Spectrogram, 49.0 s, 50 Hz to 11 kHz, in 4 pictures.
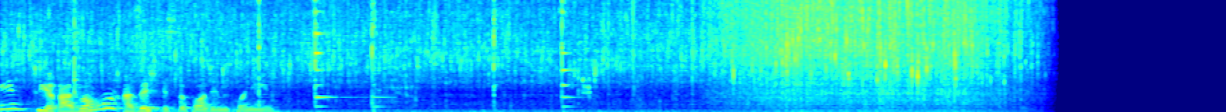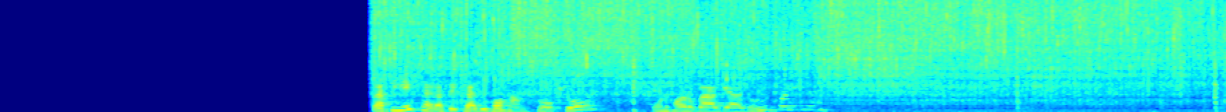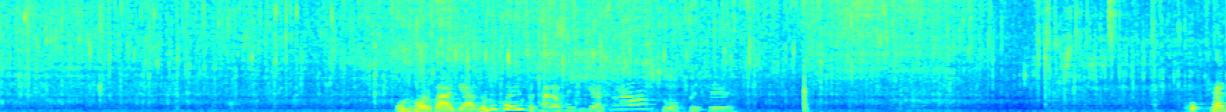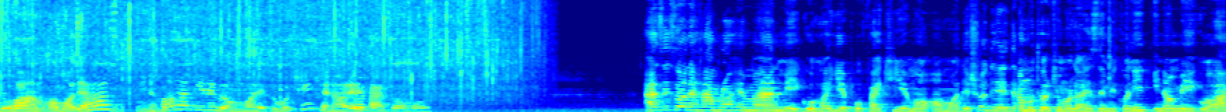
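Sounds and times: frying in hot oil: 0.0 - 10.6, 16.0 - 42.3
fork clinking on bowl: 3.1 - 4.2, 5.6 - 6.0.

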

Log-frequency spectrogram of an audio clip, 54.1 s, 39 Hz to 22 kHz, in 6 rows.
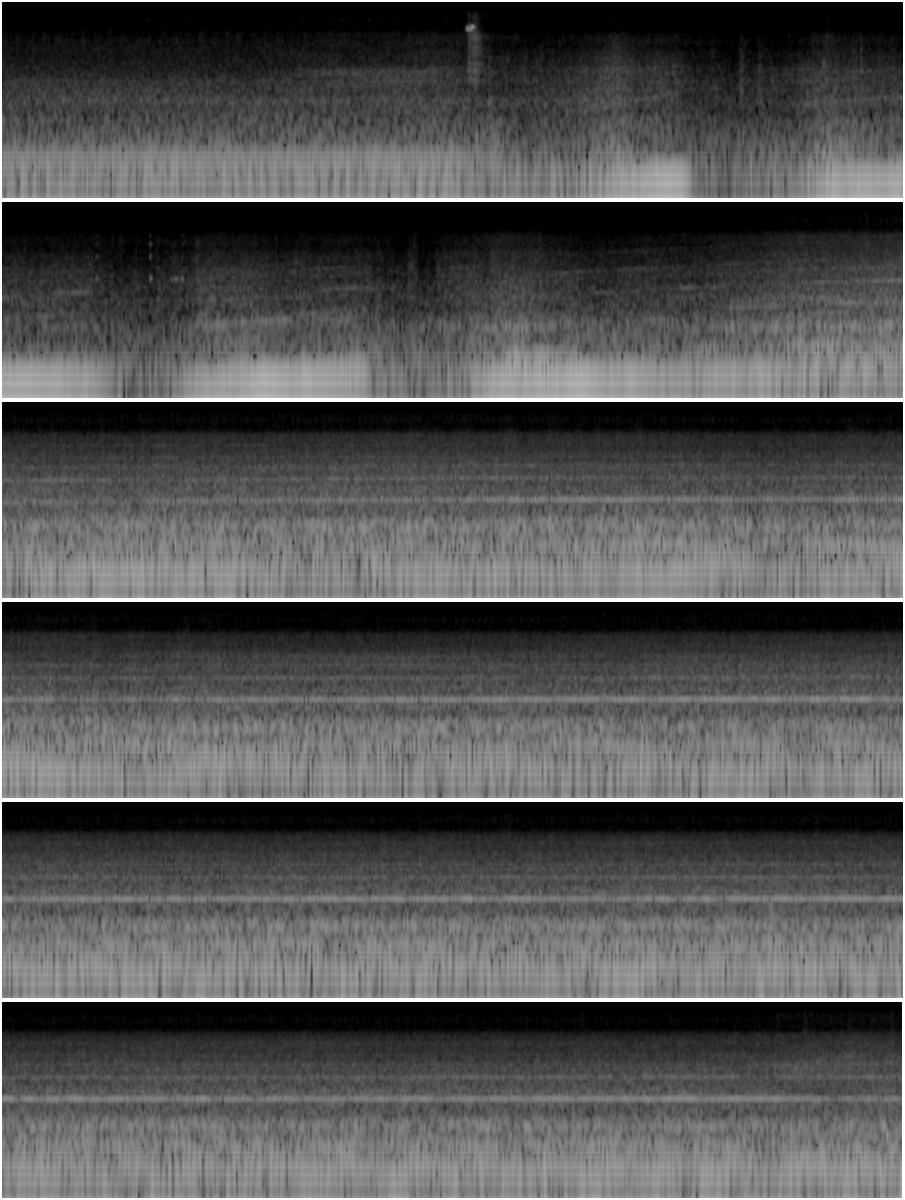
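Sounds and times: tractor diesel engine: 0.0 - 54.0
high whine: 2.0 - 5.6, 40.5 - 54.0.

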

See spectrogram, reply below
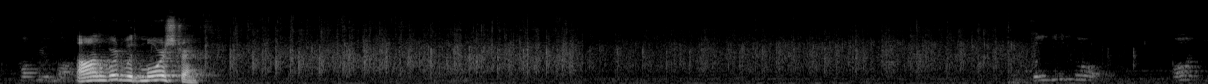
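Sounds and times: audience applauding faintly: 2.0 - 10.4.

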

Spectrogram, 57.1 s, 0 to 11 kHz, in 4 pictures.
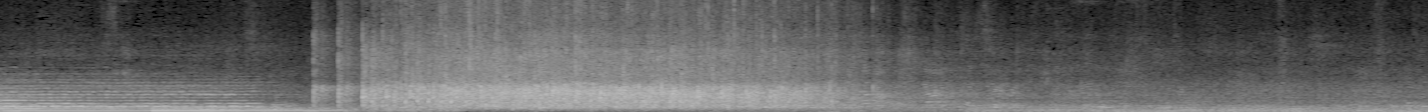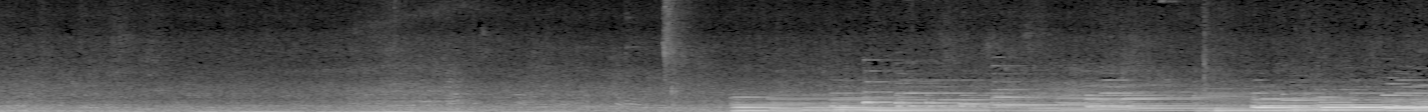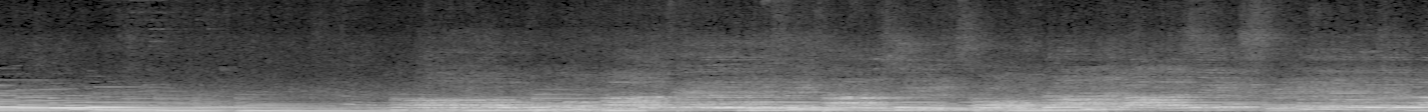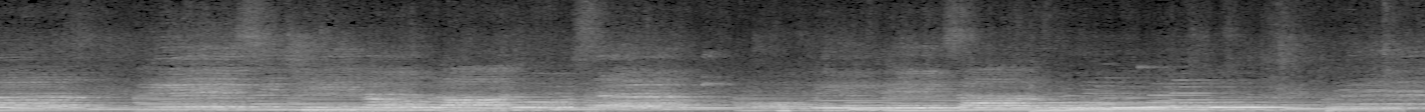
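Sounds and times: choir singing in parts: 0.0 - 3.5, 32.4 - 57.0.

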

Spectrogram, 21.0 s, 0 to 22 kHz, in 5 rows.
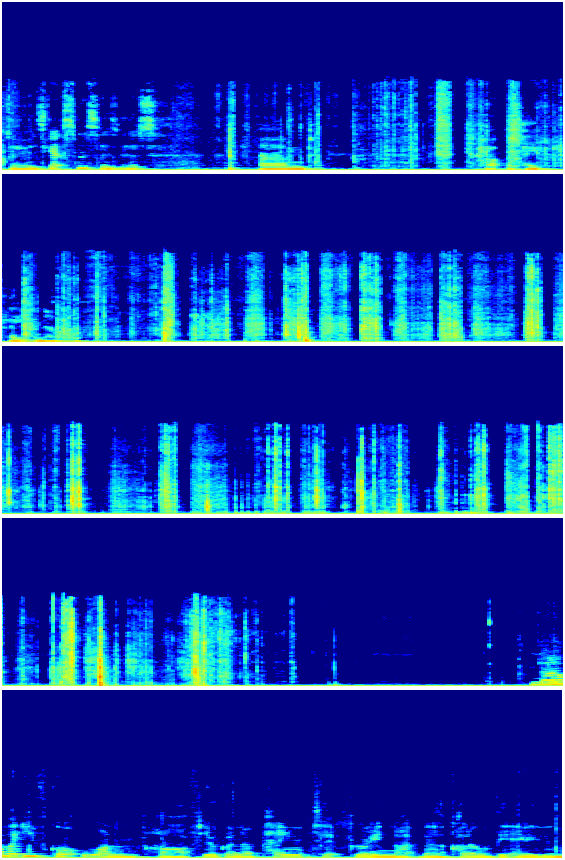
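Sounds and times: scissors cutting paper plate: 2.2 - 13.8.

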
